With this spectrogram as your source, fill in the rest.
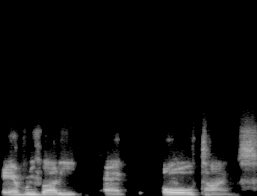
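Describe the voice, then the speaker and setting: With a non-native accent, a man speaks at medium pitch in a dry, close sound with no echo. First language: not English. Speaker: media studies student. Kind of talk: group discussion. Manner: halting, many repetitions.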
